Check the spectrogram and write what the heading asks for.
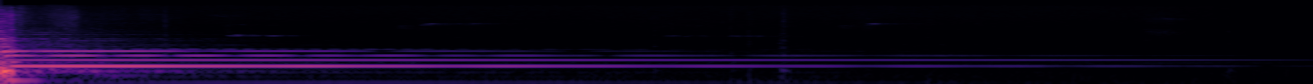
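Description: Acoustic guitar's final chord of the outro music, struck once and left to ring, fading away slowly over about seven seconds.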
